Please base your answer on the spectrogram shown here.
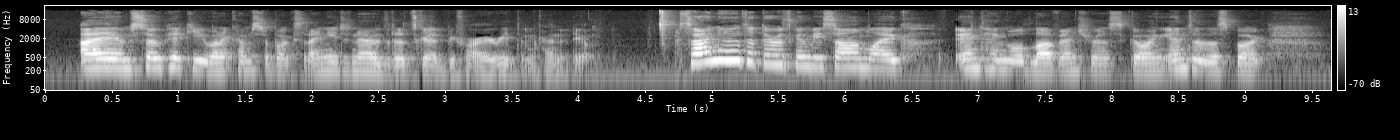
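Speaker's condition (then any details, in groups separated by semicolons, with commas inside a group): No condition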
